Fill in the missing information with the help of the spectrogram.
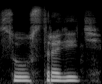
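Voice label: "sústrediť", Slovak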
